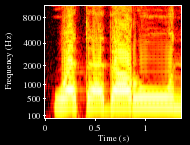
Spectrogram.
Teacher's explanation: کلمت تذرون میں حرف دال کی ادائیگی زبان کے سر اور اوپر والے دانتوں کے اندرونی کناروں سے ہے. پھر یہاں را پہ پیش ہے تو را کا حکم ہے تفخیم، ہمیں را کو موٹی آواز میں ادا کرنا ہے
